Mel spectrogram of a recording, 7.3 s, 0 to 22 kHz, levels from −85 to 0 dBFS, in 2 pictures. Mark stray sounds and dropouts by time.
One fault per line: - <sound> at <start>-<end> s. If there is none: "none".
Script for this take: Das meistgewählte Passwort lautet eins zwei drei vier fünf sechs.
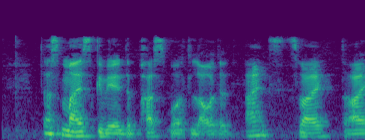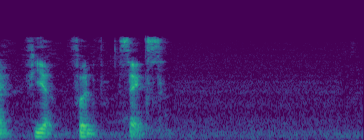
none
